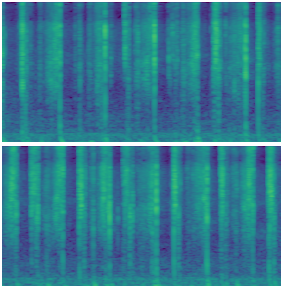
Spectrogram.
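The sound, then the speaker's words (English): Playing cards are handled and shuffled during a tabletop card game, a quick run of many crisp, papery flicks and snaps, quiet and with no talk. “I will draw my encounter card.”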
